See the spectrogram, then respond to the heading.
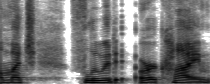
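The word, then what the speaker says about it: chyme: call it K I know it looks like chime but it's pronounced K and it's a mixture of the food and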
